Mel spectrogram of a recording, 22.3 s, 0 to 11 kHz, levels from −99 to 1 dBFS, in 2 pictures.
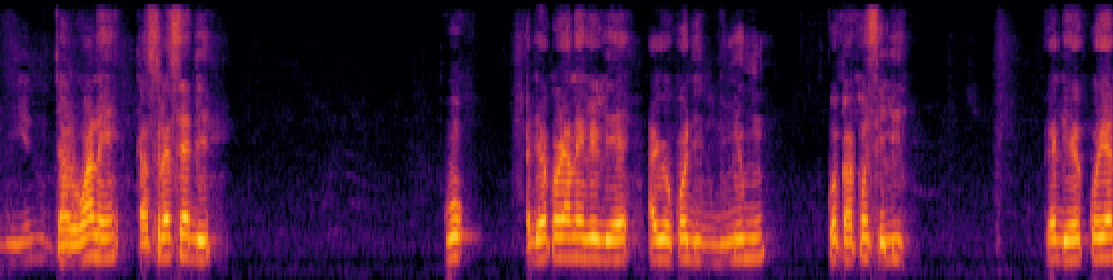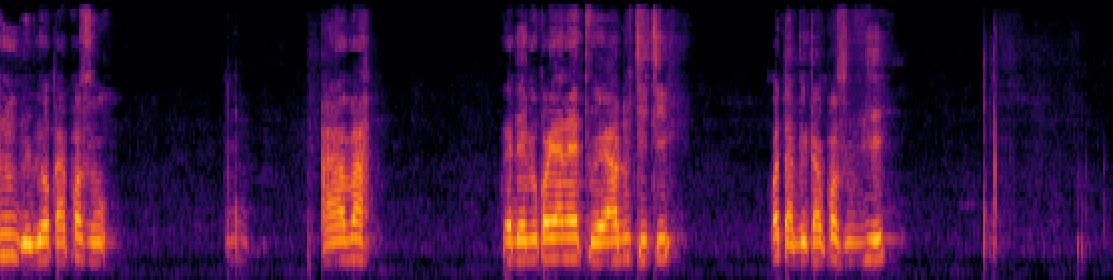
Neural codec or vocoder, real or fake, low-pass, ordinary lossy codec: codec, 44.1 kHz, 7.8 kbps, Pupu-Codec; fake; 9.9 kHz; AAC, 32 kbps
